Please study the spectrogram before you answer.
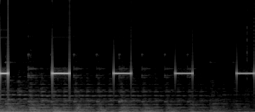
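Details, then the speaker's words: Regular high electronic beeps about once a second, like a hospital bedside monitor, over quiet music in a fictional dramatized audio story. "then suddenly everything went dark and I was left floating in the inky Blackness until a beeping brought me back to the waking"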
